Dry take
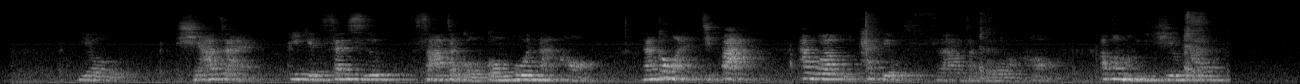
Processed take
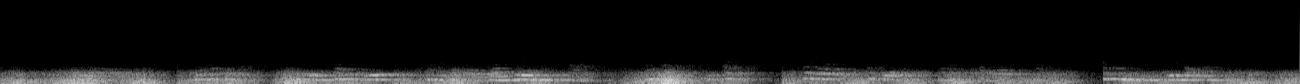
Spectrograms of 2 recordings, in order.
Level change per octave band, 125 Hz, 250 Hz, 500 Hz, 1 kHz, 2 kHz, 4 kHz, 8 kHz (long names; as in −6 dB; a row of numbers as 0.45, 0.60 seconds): +14.0 dB, +4.5 dB, +3.5 dB, below −20 dB, below −40 dB, below −40 dB, below −35 dB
